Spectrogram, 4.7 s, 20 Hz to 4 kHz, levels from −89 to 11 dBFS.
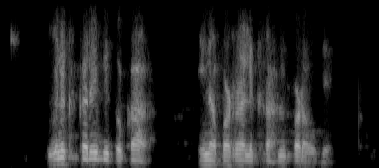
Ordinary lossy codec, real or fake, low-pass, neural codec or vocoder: Opus, 16 kbps; fake; 3.6 kHz; codec, 44.1 kHz, 7.8 kbps, DAC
